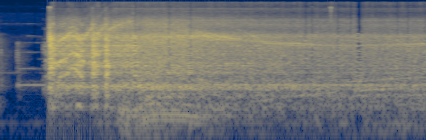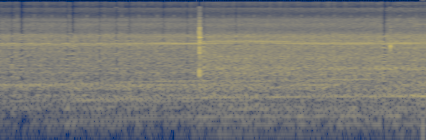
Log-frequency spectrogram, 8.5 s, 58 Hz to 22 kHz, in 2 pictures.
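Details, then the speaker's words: 2008 Jeep Grand Cherokee Laredo 4x4, 3.7 L V6, after replacing tensioner pulley, idler pulley and serpentine belt: engine starts and settles into a smooth, even idle, much quieter, with no belt chirp or pulley rattle; normal idle. "oh she's definitely quieter boys listen to that listen to that engine purr"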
